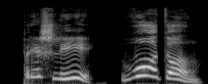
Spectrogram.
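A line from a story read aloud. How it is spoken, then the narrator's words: Shouting. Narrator (Russian): закричал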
